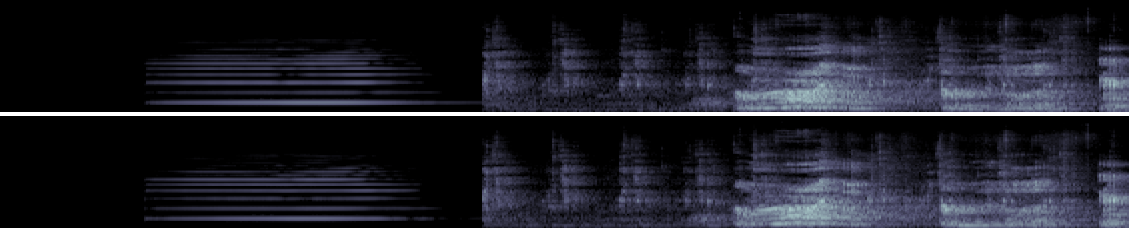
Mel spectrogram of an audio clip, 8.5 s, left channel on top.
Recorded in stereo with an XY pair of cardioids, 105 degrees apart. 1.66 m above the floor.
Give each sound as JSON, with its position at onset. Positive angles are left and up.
{"t": 1.1, "sound": "a violin", "azimuth_deg": -65, "distance_m": 2.0}
{"t": 3.6, "sound": "chewing", "azimuth_deg": -65, "distance_m": 2.0}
